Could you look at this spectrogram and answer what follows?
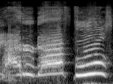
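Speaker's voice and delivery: shouting the Fast and Furious catchphrase; movie shout. Pretend. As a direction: bellow it like an action hero. Quoting the movie loudly.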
